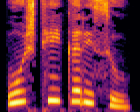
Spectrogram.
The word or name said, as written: ಓಷ್ಠೀಕರಿಸು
